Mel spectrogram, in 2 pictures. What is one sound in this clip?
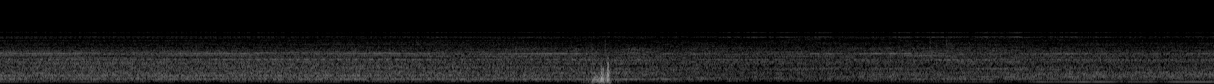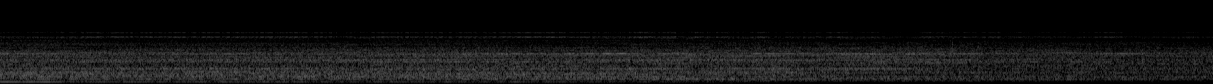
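Flames roar and flutter steadily in a stove.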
